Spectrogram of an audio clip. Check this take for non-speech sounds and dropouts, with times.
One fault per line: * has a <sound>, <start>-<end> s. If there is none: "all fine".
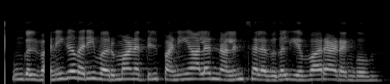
* has a dropout, 0.4-0.5 s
